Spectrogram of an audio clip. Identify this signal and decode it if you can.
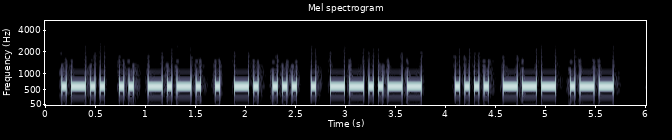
Morse code, heard as a keyed tone, about 25 wpm, 600 Hz. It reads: LICENSE, HOW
